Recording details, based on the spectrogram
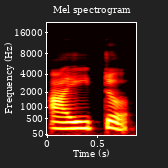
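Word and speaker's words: sight: एस को क्या पढ़ेंगे स क्या पढ़ेंगे स फिर आई जी एच लिखा है तो इसको पढ़ेंगे आई और टी का उच्चारण होता है ट तो बन गया स साइट साइट साइट एस आई जी एच टी साइट आगे बढ़ेंगे तो हमको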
